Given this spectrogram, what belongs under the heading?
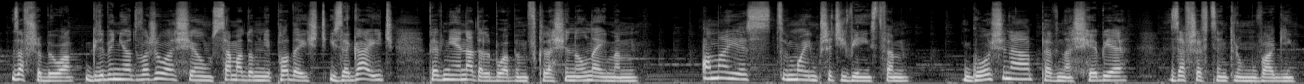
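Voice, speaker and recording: A young woman playing a shy, insecure high-school girl who tells her own story in an audio drama, quiet and confiding. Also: a little slow, lightly acted. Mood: reflective. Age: teenager. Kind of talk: audio drama first-person narration. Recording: music bed under the voice.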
